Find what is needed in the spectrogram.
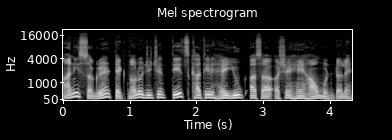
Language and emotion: Goan Konkani, neutral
